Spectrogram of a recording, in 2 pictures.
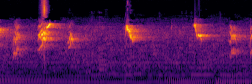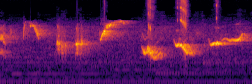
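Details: Jalak Bali, the rare protected Bali myna, giving masteran song: spaced whistled and squawky phrases at first, then a quicker group of mixed notes and lower rough slurs toward the end.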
